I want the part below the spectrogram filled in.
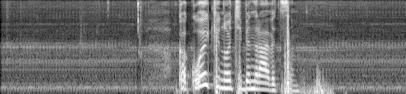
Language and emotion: Russian, neutral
